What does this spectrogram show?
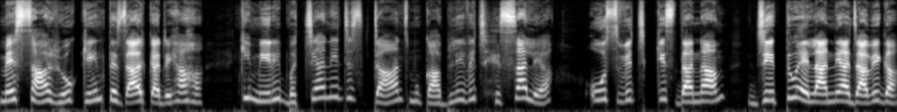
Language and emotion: Punjabi, surprised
